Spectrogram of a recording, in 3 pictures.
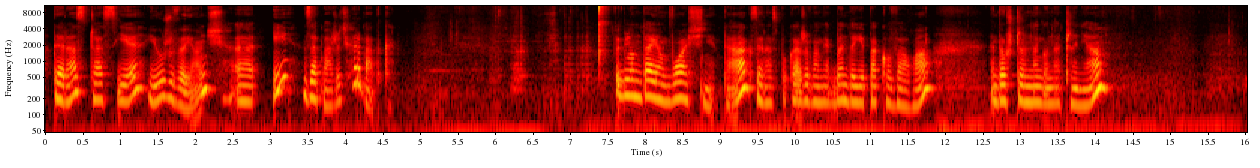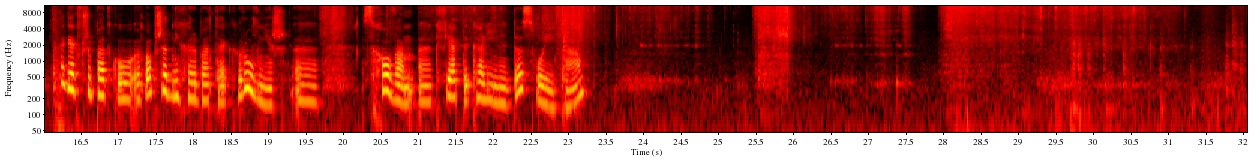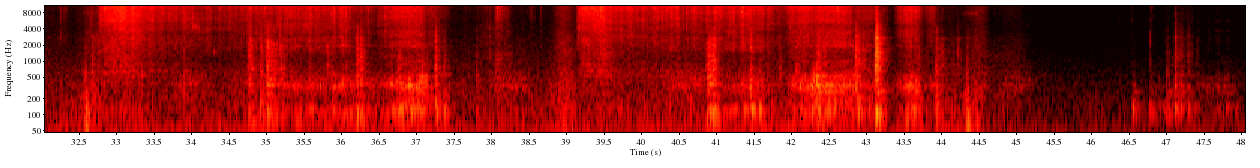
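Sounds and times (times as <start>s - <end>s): dry flowers rustling and crackling: 19.5s - 44.6s.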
